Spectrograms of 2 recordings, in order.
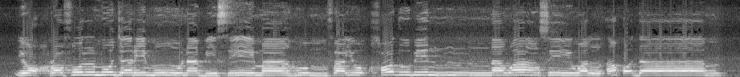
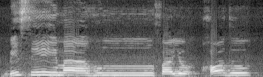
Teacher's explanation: Jadi cara membacanya di idhar syafawi itu tidak boleh didengungkan. Sekali lagi, idhar syafawi tidak boleh didengungkan.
